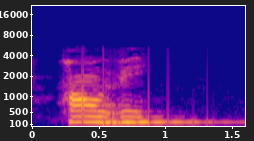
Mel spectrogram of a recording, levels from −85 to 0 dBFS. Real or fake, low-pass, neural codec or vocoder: real; 5.4 kHz; none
